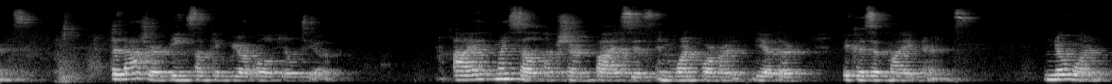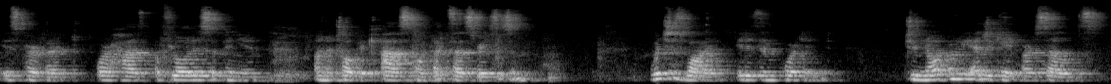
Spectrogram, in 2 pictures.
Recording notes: A recording of the Diversity and Inclusion group's chapel speech on Anti-Racism.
